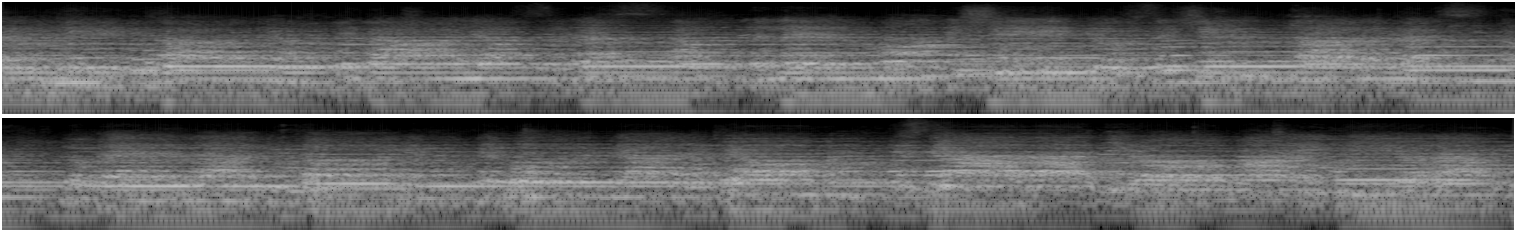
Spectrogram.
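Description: A choir of teenage students singing together, holding long notes.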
